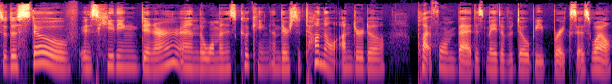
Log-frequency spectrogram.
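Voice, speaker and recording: A woman speaks with a Chinese accent at a fairly low pitch, her pitch varying in an ordinary way. The sound is dry and close, with no echo. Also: quiet background. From northeast China (Jilin). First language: Mandarin Chinese. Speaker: installation artist and teacher. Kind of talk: interview conversation.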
